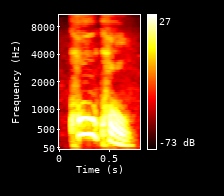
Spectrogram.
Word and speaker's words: cocoa: 근데 요 A자 써도 오우라고 발음한다는 겁니다. 그래서 우리 코코아는 코우라고 영어 발음하시면 됩니다. 재밌죠? 코코아를 코우코우. 자, 근데 코코아라고 외국인들한테 얘기해도 알아듣는다 그랬죠? Do you like cocoa?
